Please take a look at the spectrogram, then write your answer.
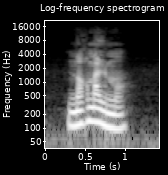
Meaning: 1. in theory 2. usually (most of the time) 3. normally
- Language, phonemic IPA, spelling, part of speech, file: French, /nɔʁ.mal.mɑ̃/, normalement, adverb, Fr-normalement.ogg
